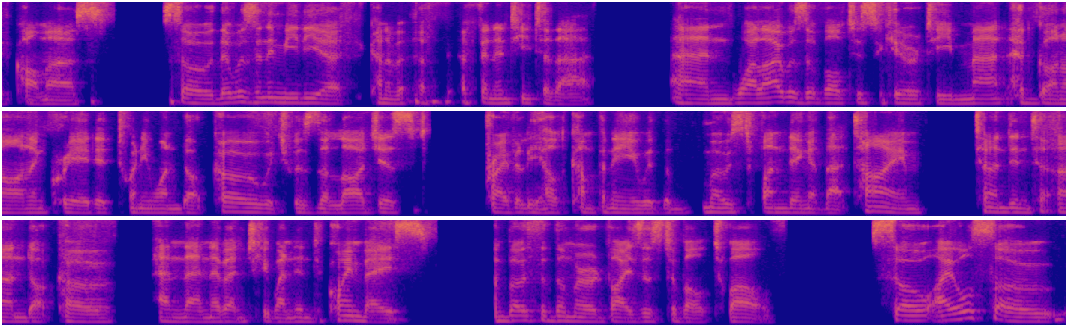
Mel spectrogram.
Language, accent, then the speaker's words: English; London, United Kingdom; moved away as an adult; now in United States; I'm from London.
